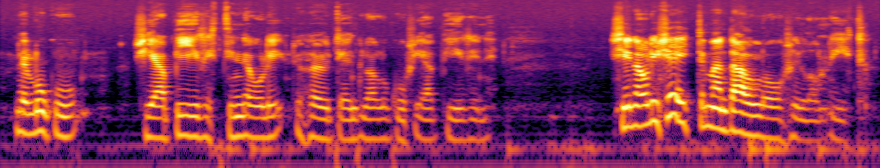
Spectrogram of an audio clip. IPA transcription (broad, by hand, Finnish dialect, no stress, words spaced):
ne luku siɑpiːrit nin ne oli se høyteːŋ kylæl lukusiɑpiːri ni siːnæ oli seitːemæn tɑlːoː silːon niːt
